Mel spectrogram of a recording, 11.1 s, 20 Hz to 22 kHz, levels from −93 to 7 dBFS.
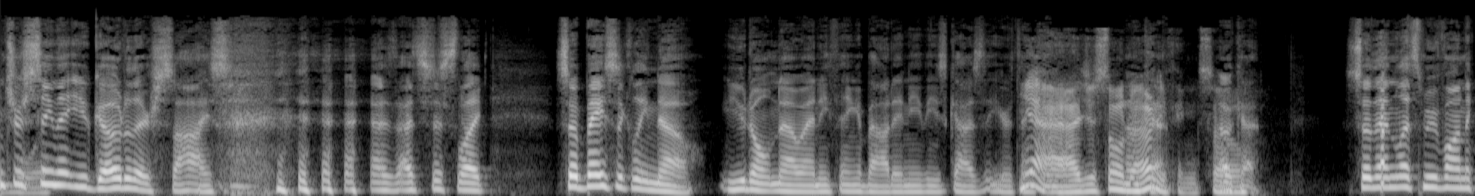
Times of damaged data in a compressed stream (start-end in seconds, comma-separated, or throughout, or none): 10.35-10.38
